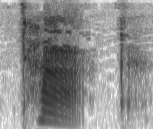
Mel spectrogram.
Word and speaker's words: talk: Once you've found all the L sounds, the good news is that very often you don't even have to pronounce them. Read the following list of words after me. 1. Would, could, should. 2. Chalk, talk, walk.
